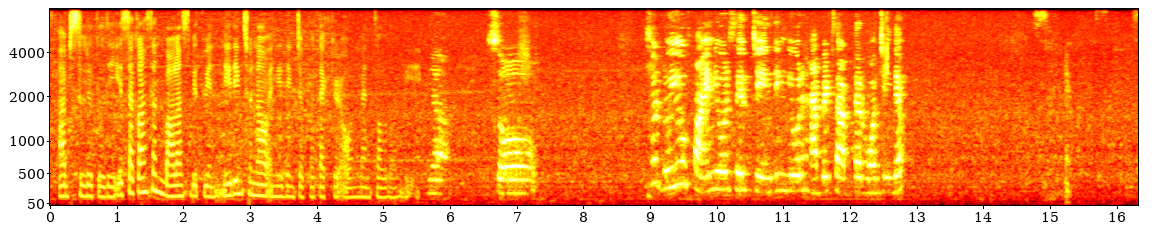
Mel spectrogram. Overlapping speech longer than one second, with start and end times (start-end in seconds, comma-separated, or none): none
